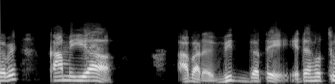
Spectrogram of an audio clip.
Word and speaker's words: বিদ্যাতে: আবার বিদ্যাতে, এটা হচ্ছে উচ্চারণ আমরা বাংলা করি কি বিদ্যাতে, আর যখন এটা সংস্কৃত উচ্চারণ করবো তখন কি হবে, বিদিয়াতে।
